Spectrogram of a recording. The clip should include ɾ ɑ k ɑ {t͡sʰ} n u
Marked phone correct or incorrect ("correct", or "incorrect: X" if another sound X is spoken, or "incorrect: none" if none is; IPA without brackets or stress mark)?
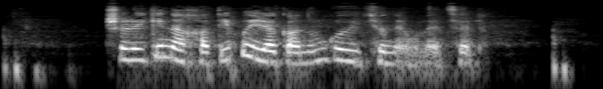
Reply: incorrect: none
